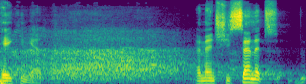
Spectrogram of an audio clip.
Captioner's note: laughter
